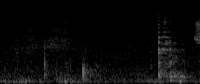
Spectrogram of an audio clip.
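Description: Faint clicks and scraping of a spatula stirring diced eggplant frying in oil in a pan.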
